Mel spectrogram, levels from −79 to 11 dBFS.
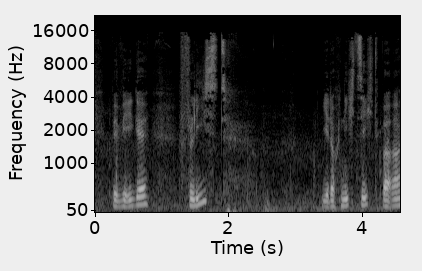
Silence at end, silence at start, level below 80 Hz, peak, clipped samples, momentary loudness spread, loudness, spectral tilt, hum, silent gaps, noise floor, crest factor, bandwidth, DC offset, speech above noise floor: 0 s; 0 s; -50 dBFS; -8 dBFS; under 0.1%; 23 LU; -26 LUFS; -5 dB/octave; none; none; -49 dBFS; 18 dB; 15.5 kHz; under 0.1%; 23 dB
